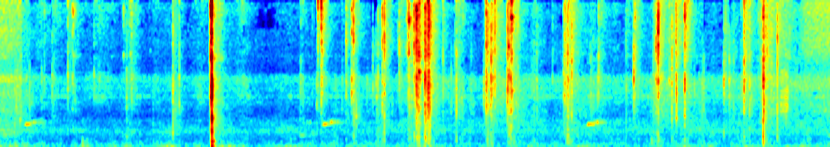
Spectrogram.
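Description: Large scissors cut open plastic packaging, giving a string of sharp snips and crinkles, fairly quiet and close, with one loud crisp snap partway through.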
